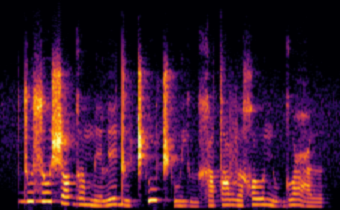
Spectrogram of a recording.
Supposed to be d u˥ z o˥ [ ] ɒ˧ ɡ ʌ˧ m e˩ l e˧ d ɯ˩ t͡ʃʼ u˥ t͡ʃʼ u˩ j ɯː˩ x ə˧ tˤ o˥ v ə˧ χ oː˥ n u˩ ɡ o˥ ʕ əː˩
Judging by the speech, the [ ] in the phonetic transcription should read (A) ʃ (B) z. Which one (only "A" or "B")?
A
